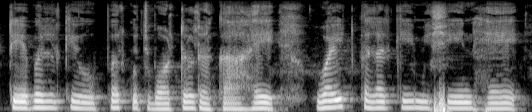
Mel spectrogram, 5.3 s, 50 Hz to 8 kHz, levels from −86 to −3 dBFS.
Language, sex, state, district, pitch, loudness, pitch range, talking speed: Hindi, female, Karnataka, Bangalore, 160 Hz, -15 LUFS, 150-170 Hz, 135 wpm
